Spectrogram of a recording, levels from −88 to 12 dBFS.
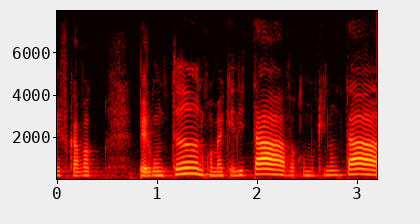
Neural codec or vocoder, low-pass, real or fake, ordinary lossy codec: none; none; real; none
